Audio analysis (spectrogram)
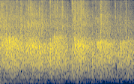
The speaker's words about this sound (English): Yeah, God is good. You can applaud that because it sure wasn't me.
